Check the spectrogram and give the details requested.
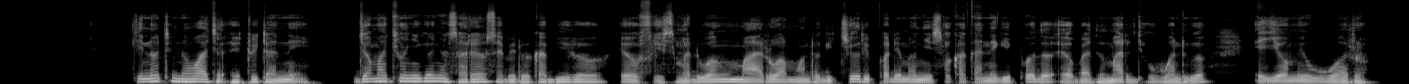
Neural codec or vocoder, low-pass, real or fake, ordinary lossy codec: codec, 44.1 kHz, 7.8 kbps, Pupu-Codec; none; fake; none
